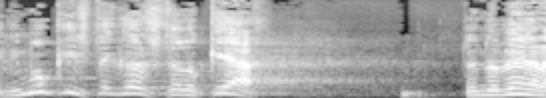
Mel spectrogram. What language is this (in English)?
Hebrew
